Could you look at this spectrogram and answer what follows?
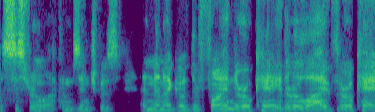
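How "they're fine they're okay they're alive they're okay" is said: raised, loud, insistent reassurance; desperate relief. Retold or imitated. Father telling the sister-in-law they're alive, overwhelmed. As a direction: re-enact it bursting out with relief. Acting tearful relief in audition scene.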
